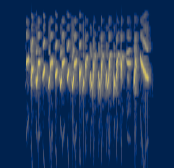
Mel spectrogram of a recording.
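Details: Goldfinch maknin song, a European goldfinch recorded for training juveniles: a lively, high-pitched chatter of quick, crowded notes over two and a half seconds, ending in a buzzy, falling flourish.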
